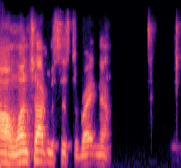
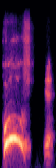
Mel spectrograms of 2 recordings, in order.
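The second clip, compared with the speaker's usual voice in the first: high yelp from the burning heat; pained yelp. Real, not acted. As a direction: squeal at the burning mouth. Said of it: "My mouth is on fire".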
